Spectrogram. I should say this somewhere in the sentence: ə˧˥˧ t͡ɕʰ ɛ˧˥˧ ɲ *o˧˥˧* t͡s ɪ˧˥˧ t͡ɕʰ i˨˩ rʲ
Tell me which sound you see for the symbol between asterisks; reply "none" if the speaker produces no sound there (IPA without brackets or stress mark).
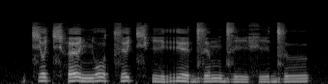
o˧˥˧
